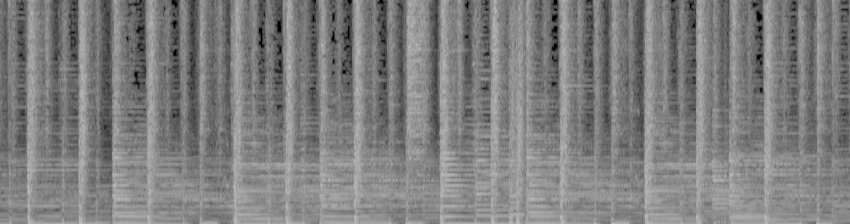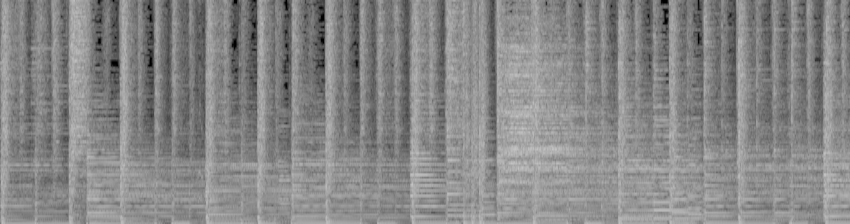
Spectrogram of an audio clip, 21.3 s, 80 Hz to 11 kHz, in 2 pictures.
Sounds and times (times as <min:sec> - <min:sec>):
Music: 0:00.0 - 0:21.2.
